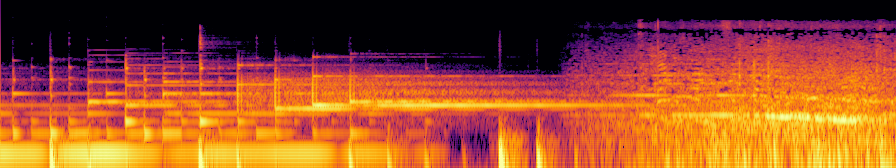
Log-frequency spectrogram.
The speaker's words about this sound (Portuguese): As sirenes tocam em Lviv. O som é registado pelos enviados especiais do Observador à Ucrânia na estação de comboios da cidade. Ouvimos as rodas das malas a bater nos degraus enquanto as crianças, mulheres e homens descem as escadas à procura de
